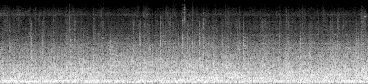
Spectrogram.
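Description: Narrow-gauge passenger train in motion, heard from on board: a steady rumble from the Groudle Glen Railway's four-wheeled carriages running on the rails, with light rattling over it.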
